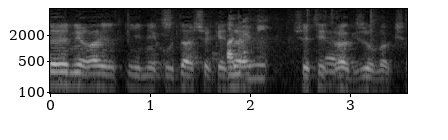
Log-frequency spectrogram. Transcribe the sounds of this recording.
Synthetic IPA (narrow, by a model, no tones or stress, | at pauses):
eniʁaet̪linekud̪aʃekedaj | ʃet̪it̪ʁaɡzubakʃ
